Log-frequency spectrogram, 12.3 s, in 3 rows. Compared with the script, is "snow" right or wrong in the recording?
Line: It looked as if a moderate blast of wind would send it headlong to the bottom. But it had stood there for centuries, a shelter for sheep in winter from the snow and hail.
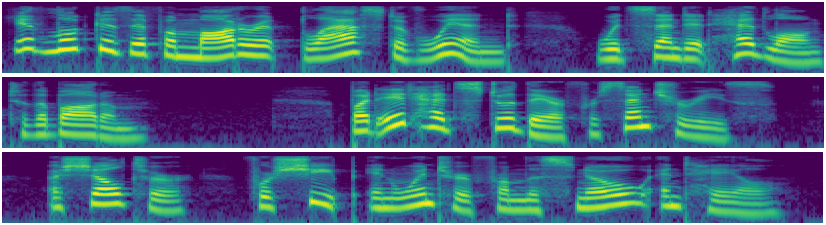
right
